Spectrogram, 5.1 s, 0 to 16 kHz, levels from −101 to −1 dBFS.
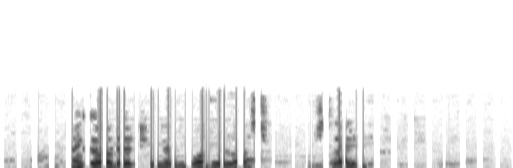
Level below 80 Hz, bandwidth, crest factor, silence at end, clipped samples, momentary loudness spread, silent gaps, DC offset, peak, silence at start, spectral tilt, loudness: -66 dBFS; 7.6 kHz; 20 dB; 1.45 s; under 0.1%; 19 LU; 2.57-2.61 s, 3.24-3.29 s; under 0.1%; -12 dBFS; 0.75 s; -5.5 dB/octave; -30 LUFS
